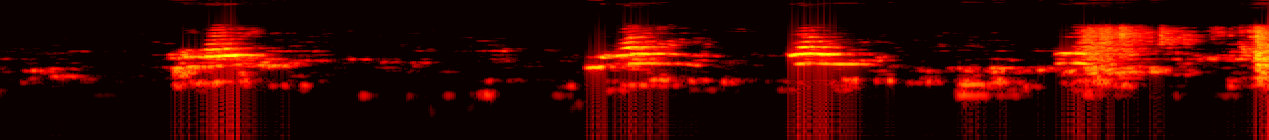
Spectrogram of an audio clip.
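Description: A cat meowing three times in short calls, about a second in, then at three and four seconds, followed by a brief burst of rustling noise near the end.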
